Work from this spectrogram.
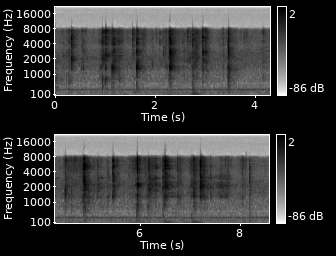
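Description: Poha dough with roasted cumin-coriander powder and chopped coriander leaves is mixed in a bowl, producing a series of irregular clinks and soft scrapes against the vessel, close and fairly quiet, with no speech.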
